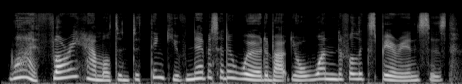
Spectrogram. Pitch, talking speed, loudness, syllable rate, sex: 240 Hz, 180 wpm, -18 LUFS, 5.8 syllables/s, female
